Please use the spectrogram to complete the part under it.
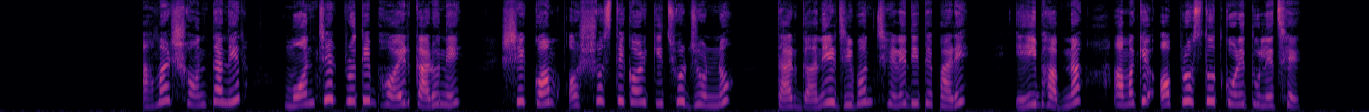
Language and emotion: Bengali, fearful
